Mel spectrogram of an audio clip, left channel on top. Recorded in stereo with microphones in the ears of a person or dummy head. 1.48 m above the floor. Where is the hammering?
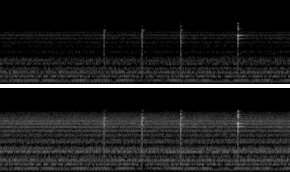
35° right (ahead or behind).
